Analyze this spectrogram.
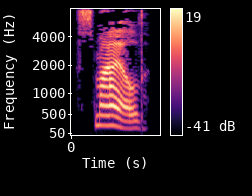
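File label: "smiled", British English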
